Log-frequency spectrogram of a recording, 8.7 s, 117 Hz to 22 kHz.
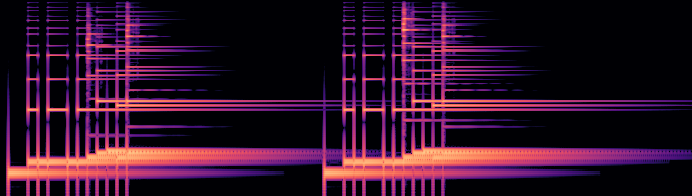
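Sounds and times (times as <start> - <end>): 
Christmas ringtone melody: 0.4 - 2.1, 4.3 - 6.4.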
